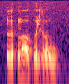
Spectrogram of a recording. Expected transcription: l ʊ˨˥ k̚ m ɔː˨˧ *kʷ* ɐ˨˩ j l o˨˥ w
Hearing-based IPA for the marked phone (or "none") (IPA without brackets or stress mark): kʷ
